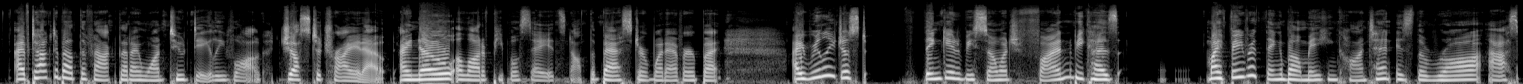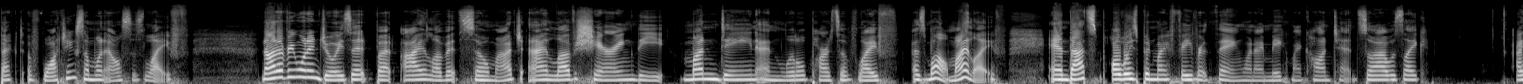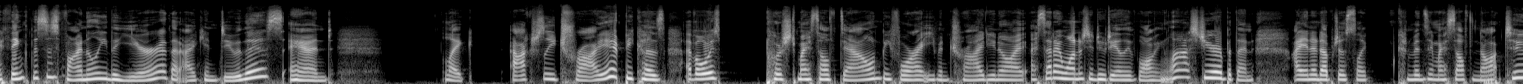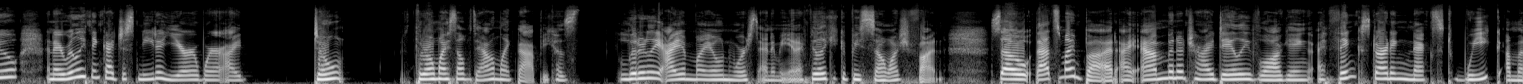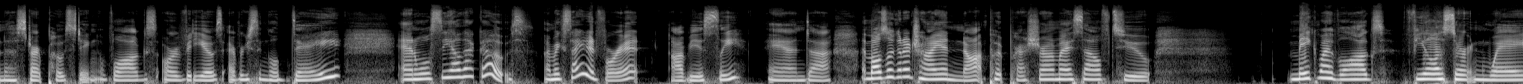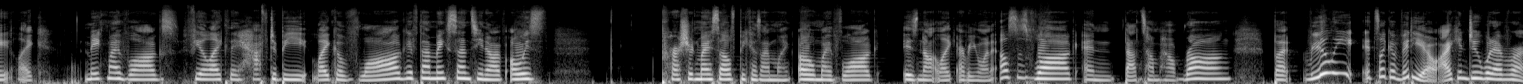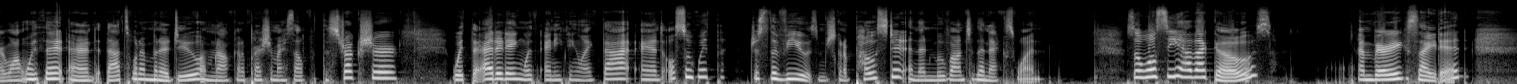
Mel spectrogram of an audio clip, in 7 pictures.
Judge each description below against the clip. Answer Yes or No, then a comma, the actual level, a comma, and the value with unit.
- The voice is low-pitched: No, high, 220 Hz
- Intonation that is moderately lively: Yes, average, 3.7 semitones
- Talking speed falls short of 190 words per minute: No, average, 195 wpm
